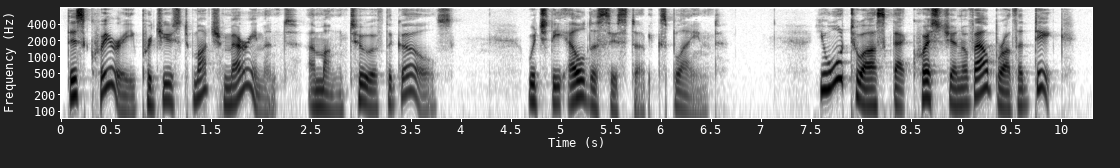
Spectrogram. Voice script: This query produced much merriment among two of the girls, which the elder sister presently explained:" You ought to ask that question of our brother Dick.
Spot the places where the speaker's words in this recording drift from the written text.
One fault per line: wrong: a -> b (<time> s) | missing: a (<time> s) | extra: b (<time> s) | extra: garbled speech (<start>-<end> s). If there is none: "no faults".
missing: presently (5.8 s)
